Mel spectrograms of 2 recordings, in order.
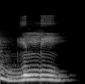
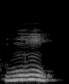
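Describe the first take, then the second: First: A hard g is sounded before the l. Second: No hard g; a palatal l sound is used. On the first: The speaker calls it wrong. "Não é gli" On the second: The speaker calls it right. "É li, como se fosse L H"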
